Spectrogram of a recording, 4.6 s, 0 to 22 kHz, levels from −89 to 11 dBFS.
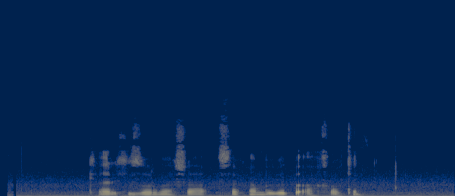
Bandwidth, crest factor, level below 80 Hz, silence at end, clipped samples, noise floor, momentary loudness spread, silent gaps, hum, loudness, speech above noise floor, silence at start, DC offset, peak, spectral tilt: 8.4 kHz; 24 dB; -68 dBFS; 0 s; under 0.1%; -56 dBFS; 23 LU; none; none; -35 LUFS; 21 dB; 0.1 s; under 0.1%; -12 dBFS; -7.5 dB/octave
